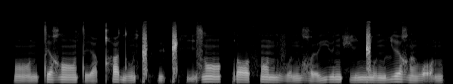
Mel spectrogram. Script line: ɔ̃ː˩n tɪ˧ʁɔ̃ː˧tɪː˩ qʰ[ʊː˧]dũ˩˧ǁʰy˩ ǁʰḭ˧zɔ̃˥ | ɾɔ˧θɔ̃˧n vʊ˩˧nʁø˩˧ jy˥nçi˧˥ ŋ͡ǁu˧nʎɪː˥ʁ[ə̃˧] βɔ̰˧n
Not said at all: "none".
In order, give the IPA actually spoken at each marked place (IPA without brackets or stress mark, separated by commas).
ʊ˧, ə̃˧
